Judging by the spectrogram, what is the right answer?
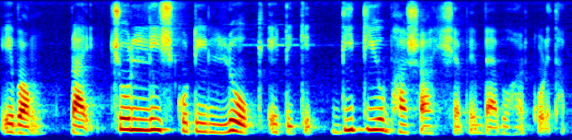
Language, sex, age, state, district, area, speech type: Bengali, female, 18-30, West Bengal, Paschim Bardhaman, urban, spontaneous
